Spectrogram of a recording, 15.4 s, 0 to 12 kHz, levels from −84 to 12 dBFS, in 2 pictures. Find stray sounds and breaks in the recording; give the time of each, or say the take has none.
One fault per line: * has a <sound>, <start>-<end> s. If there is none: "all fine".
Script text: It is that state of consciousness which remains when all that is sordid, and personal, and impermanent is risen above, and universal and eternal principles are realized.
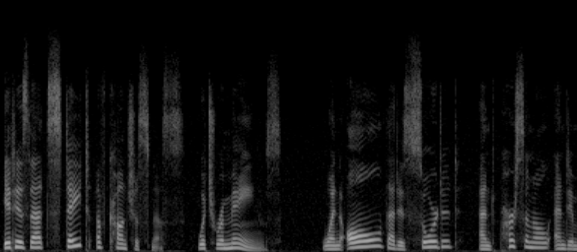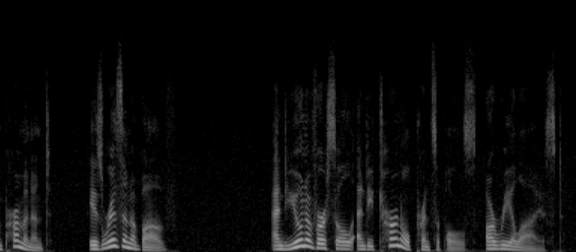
all fine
